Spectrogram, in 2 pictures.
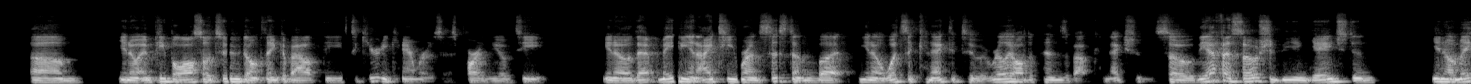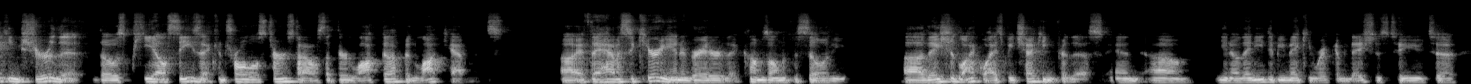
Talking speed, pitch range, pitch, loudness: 200 wpm, 95-120 Hz, 105 Hz, -17 LUFS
